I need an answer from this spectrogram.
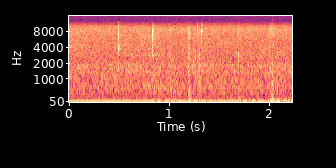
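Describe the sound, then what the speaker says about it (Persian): Someone types a command into a GIS program's command line on a computer keyboard, producing a few quiet, scattered key clicks and taps, close up and alone. "در این قسمت این دستور رو من تایپ میکنم"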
